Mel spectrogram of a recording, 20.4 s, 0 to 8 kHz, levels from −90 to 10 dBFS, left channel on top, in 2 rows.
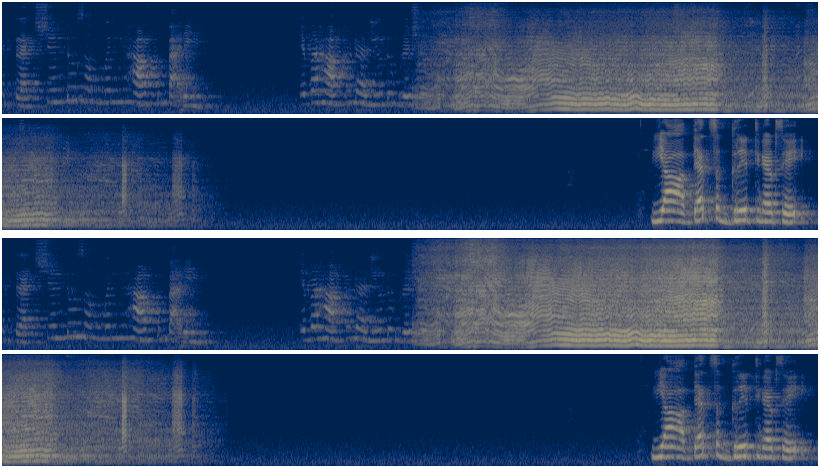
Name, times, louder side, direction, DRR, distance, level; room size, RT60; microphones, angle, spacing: voice 1, 0.2-2.5 3.7-7.4 8.1-9.5 9.9-11.2, equal, 20° left, 3 dB, 7.7 m, -51 dB
Motorcycle, 5.2-12.6, right 5 dB, 80° right, 0.8 m, -31 dB
voice 2, 18.3-20.2, left 3 dB, 70° left, 10 dB, 1.7 m, -30 dB
24.5 x 16.5 x 6.5 m, 0.67 s
head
